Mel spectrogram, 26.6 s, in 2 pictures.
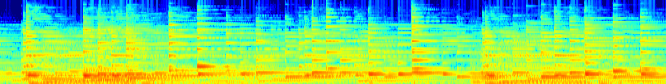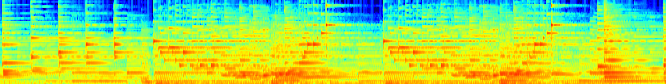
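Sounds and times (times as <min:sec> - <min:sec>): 
instrumental hymn: 0:00.2 - 0:26.6.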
